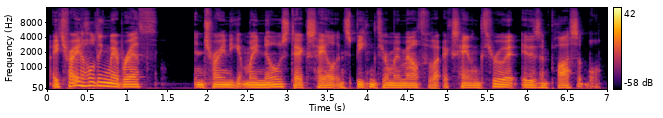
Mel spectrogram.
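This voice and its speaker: Streaming late at night, a man chats candidly, repeating words, restarting sentences, swearing freely and joking at his own expense. His voice is on the low side, brisk and darkish.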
